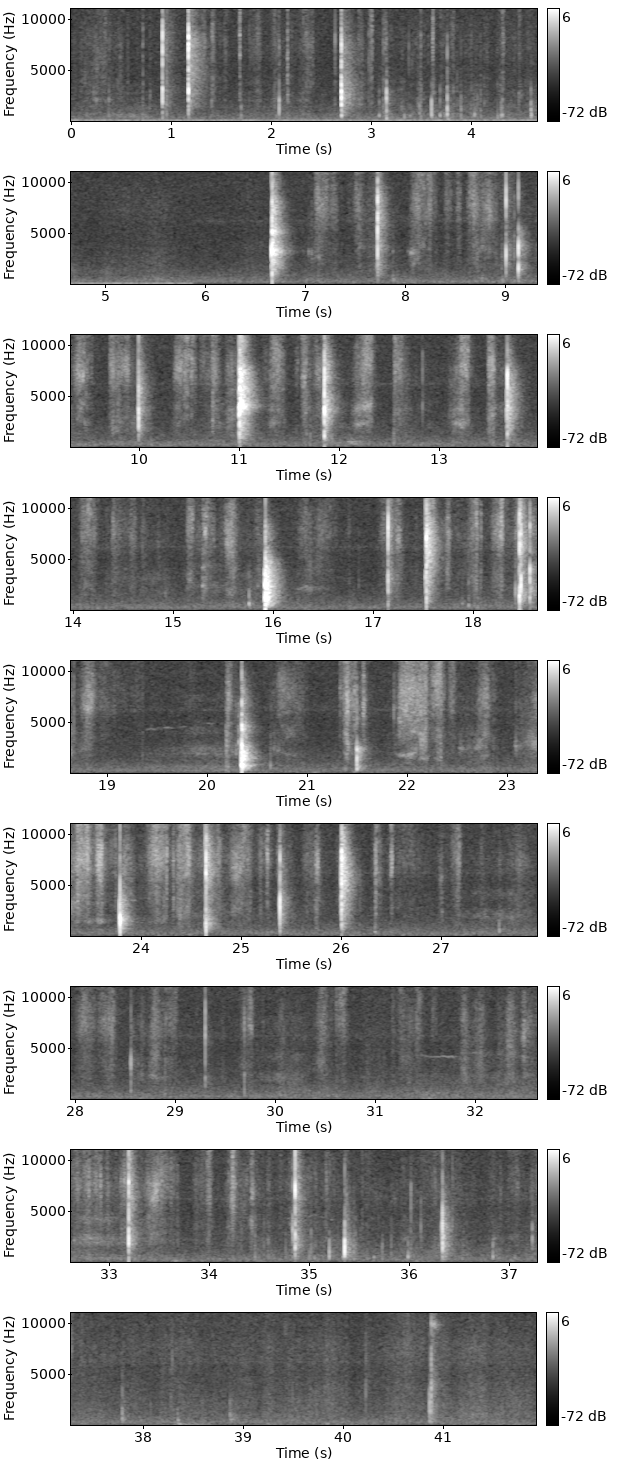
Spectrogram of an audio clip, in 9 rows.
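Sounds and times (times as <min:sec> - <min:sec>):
knuckles cracking: 0:00.0 - 0:05.9.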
